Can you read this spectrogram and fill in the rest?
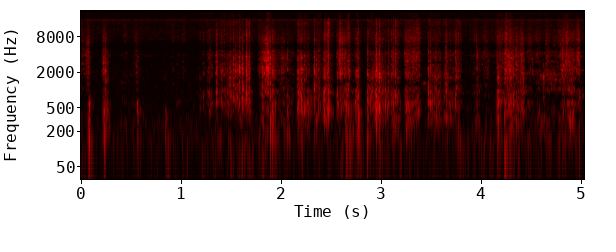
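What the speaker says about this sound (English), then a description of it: "Cut off all the extras." Scissors trimming excess from 12x12 paper sheets, close and quiet, a run of crisp snipping and crinkling paper sounds in an irregular rhythm.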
